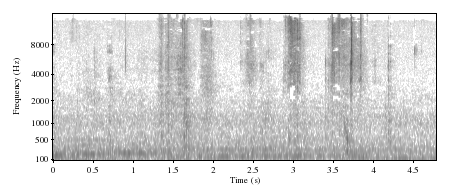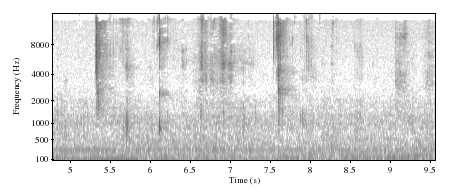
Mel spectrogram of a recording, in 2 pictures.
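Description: Fried chicken and fries being eaten: chewing and biting, with scattered short crisp crackles.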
